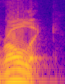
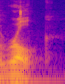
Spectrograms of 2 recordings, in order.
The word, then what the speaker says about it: Rolk: See, now I was thinking Rolick. Did I get it right? Say roll with a K, so Rolk.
